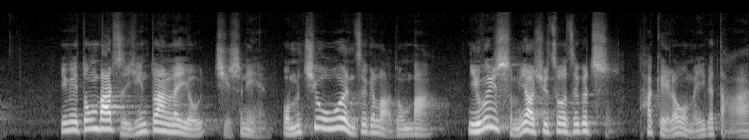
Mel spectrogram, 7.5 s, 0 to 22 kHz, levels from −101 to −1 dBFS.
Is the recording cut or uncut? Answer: cut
